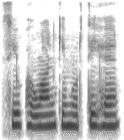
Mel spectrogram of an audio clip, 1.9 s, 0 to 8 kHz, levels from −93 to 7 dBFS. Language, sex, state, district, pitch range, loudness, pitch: Hindi, female, Chhattisgarh, Balrampur, 205-220 Hz, -24 LUFS, 210 Hz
